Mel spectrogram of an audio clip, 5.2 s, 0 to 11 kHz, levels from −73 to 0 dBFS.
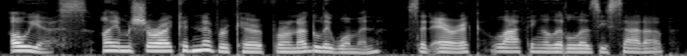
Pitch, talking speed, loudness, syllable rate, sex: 190 Hz, 255 wpm, -18 LUFS, 6.1 syllables/s, female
